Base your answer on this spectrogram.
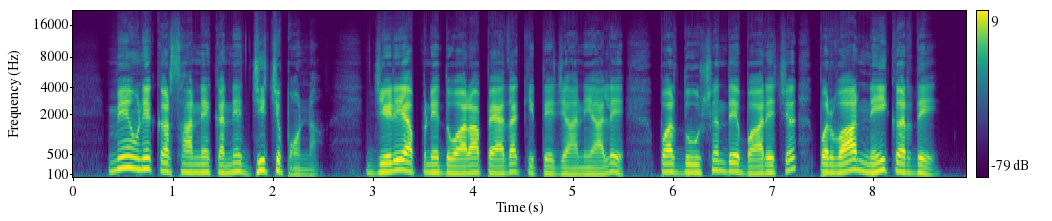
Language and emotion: Dogri, disgusted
